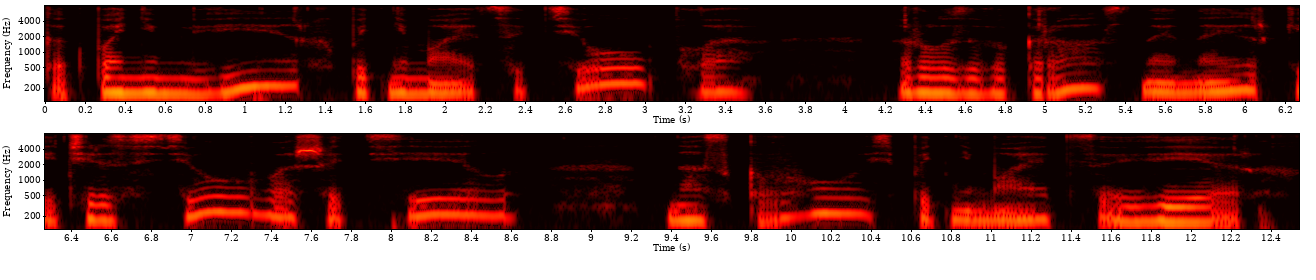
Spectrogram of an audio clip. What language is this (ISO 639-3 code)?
rus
